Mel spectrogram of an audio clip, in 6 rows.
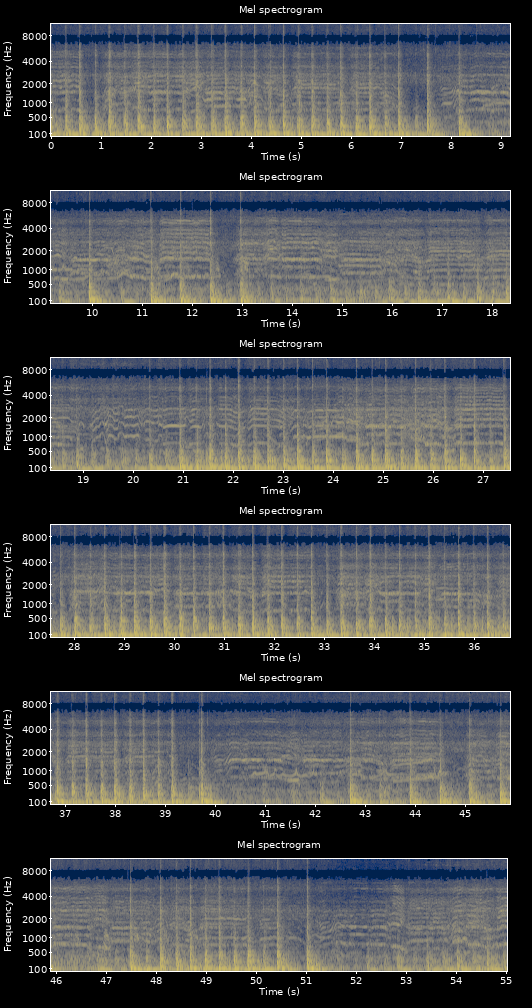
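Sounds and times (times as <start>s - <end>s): large hand drum beating: 0.0s - 8.4s, 14.8s - 40.1s, 42.1s - 51.6s, 52.2s - 55.0s
group singing: 0.0s - 55.0s.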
